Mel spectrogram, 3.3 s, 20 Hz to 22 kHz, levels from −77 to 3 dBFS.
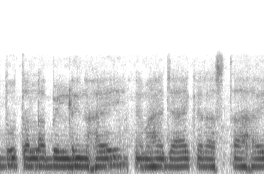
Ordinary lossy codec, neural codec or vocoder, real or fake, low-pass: Opus, 16 kbps; vocoder, 24 kHz, 100 mel bands, Vocos; fake; 7.2 kHz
